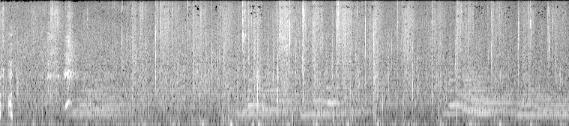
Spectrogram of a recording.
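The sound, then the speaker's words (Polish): A dead tree trunk rubbing against a huge, tall spruce as it sways gives repeated drawn-out creaks and groans of wood. Footsteps and light rustling run underneath. “Ten świerk taki, on jest w ogóle ogromny, taki wysoki. To jak on się lekko porusza, to po prostu ten pień martwy o niego ociera.”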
